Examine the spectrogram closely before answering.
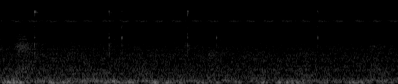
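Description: A brush clicks lightly against the rim of a small jar.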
